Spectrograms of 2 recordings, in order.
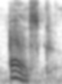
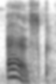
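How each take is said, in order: First: The S sound comes before the K sound. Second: The same.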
